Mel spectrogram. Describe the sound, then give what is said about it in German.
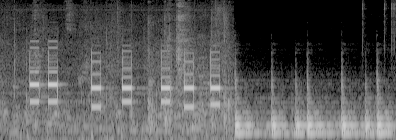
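Touch-tone beeps of a mobile phone being dialed: seven short, steady keypad tones in quick succession, followed by a run of lower, buzzy pulses. “Hier ist mein Handy, ruf sie an.”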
